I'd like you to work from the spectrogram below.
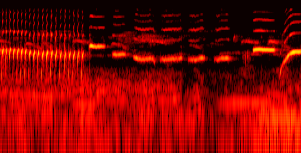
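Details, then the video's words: Canary song meant to rouse a quiet canary: a fast buzzy trill, then steady whistled tones and a final upward sweep. "pancingan kenari malas bunyi/agar gacor lagi"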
